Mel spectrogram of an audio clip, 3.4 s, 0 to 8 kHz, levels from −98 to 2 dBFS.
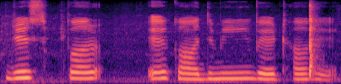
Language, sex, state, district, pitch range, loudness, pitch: Hindi, female, Madhya Pradesh, Bhopal, 190-215 Hz, -24 LUFS, 205 Hz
